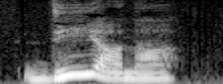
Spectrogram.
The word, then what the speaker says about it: Diana: "Diana." – Isabeau said it with a long E rather than an I, and an emphasis on the first rather than the second syllable.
